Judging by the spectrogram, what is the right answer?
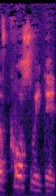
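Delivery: ordinary talk, nothing marked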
